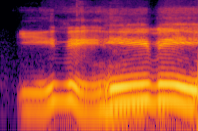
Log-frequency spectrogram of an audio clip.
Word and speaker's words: Evey: Evey. Like the Pokemon. Oh, yes, the E, but not spelled the same.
